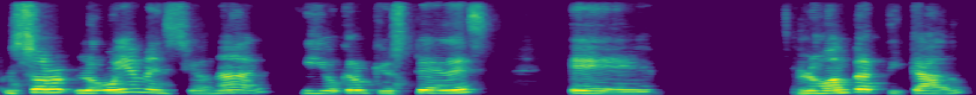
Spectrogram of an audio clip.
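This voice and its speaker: A woman preaching a sermon over a video call, earnest and slightly hoarse, pausing for emphasis. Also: medium pitch.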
